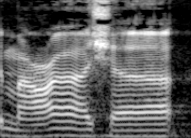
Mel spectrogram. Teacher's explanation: معاشا میں عین نکالیں گے، حمزہ نہیں پڑھیں گے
